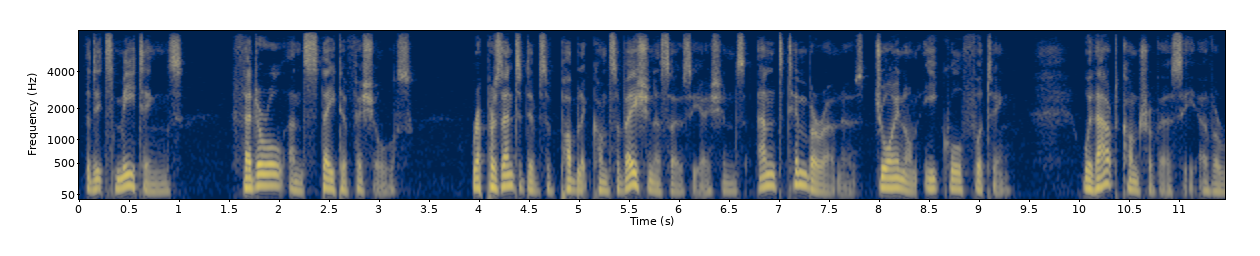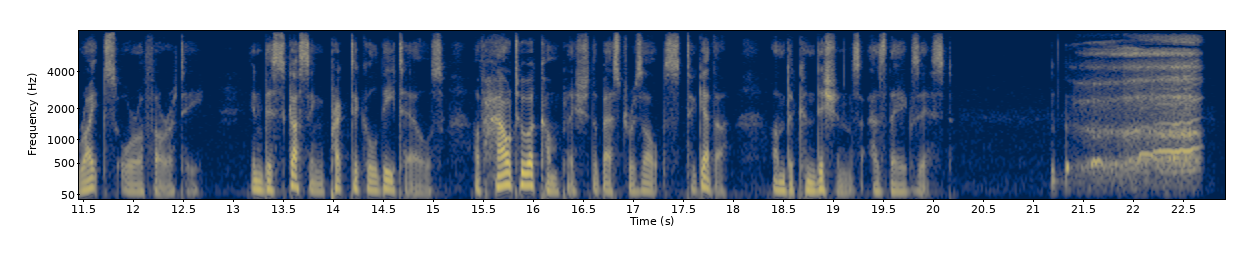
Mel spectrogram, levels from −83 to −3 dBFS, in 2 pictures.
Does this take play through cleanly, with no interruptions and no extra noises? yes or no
no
